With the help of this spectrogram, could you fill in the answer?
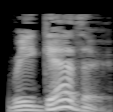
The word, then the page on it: regather: British English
